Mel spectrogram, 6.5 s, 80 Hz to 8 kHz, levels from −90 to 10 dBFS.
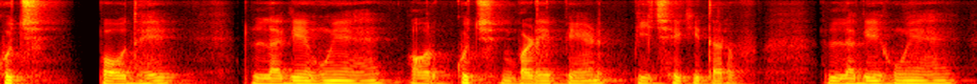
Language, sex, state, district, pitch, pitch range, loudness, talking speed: Hindi, male, Uttar Pradesh, Lucknow, 105 Hz, 100-110 Hz, -23 LUFS, 140 wpm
